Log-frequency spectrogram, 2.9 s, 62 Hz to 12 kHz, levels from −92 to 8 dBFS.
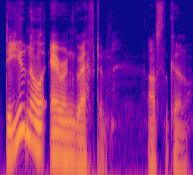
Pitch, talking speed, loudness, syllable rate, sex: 120 Hz, 165 wpm, -19 LUFS, 6.3 syllables/s, male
